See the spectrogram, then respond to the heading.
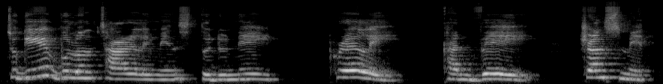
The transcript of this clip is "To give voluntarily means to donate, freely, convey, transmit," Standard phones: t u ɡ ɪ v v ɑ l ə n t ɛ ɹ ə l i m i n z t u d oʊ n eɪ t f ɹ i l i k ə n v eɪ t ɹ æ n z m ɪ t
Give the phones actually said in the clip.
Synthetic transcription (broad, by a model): t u ɡ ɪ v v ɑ l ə n t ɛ ɹ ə l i m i n s t u d oʊ n eɪ t p ɹ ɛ l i k ə n v eɪ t ɹ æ n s m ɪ t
